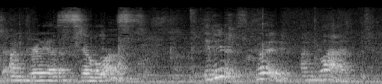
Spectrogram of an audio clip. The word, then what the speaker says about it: Andreas Tziolas: I'm going to ask you if your name is pronounced Andreas Tziolas.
